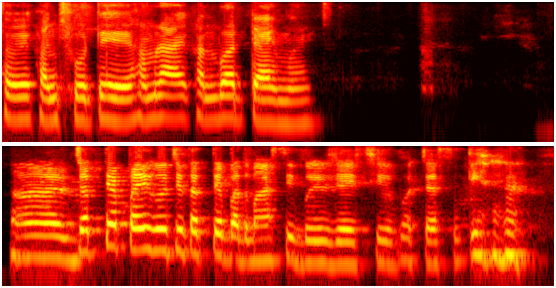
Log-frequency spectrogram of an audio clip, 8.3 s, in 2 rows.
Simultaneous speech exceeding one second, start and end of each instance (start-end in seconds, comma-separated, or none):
none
